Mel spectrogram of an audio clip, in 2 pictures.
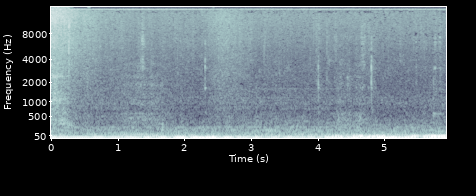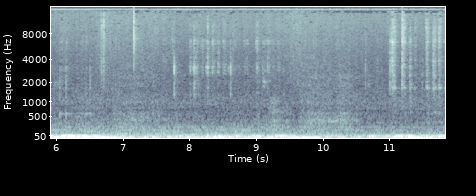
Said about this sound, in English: Okay, I'm just gonna draw a couple more dots, okay?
